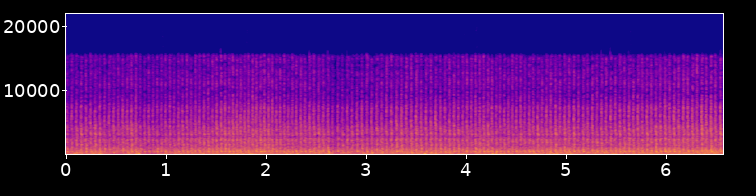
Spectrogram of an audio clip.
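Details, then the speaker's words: New 2021/22 Canter 136 PS HDL diesel truck: lumpy, uneven idle with irregular knock that cannot hold 600 rpm. Nozzles, then valves, are suspected and need checking. "Jadi kalau kita buat jarum RPM-nya 600, itu tidak bisa. Menurut saya teman-teman ya, untuk kerusakannya kali ini kita perlu pengecekan dari nozzle-nya terlebih dahulu, nozzle lalu valve-nya."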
